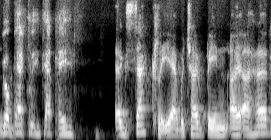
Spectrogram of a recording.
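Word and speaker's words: Göbekli Tepe: I'm going to write to you, an email to you regarding Gombleki Teki. Oh, sorry, Gombleki. I was practicing that before I came on. I knew I was going to murder that pronunciation. Gobekli Tepe.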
